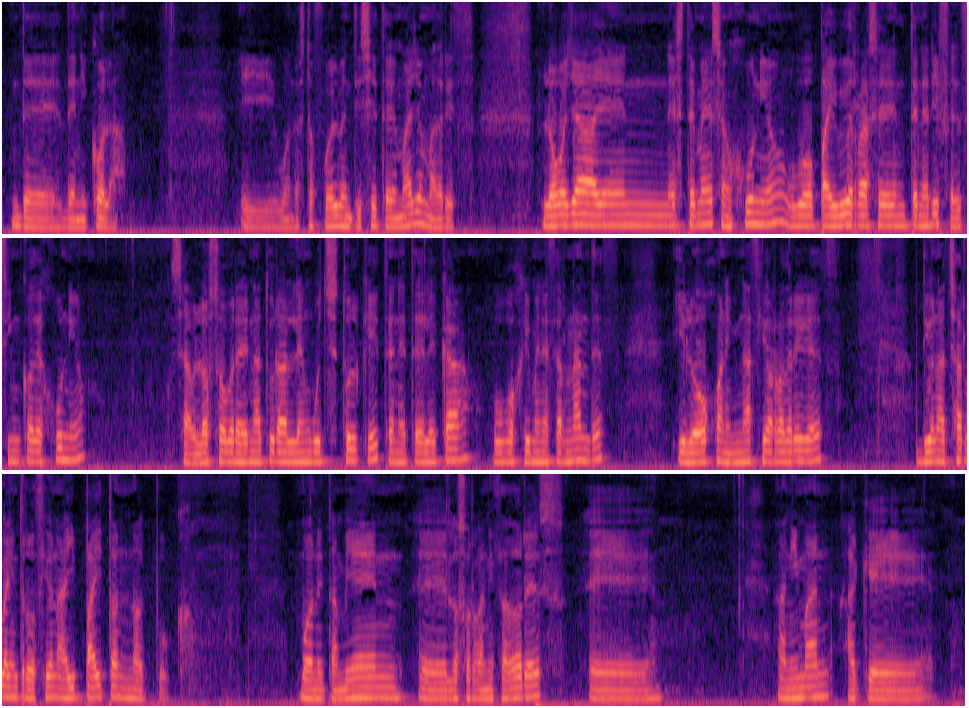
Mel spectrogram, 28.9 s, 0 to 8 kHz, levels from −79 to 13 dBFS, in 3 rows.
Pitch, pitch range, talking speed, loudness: 125 Hz, 115-135 Hz, 125 wpm, -17 LUFS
